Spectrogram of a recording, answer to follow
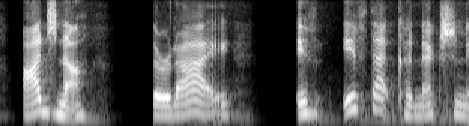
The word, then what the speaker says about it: ajna: Third eye in the chakra system, as we pronounce here, is ajna, third eye.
